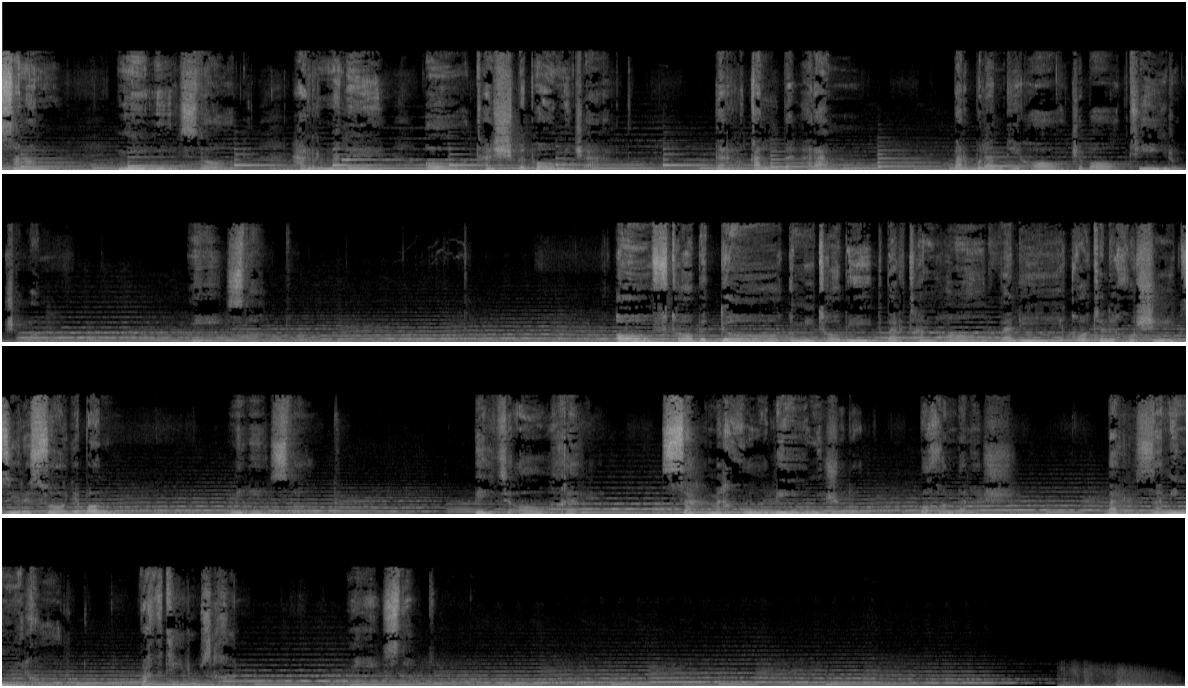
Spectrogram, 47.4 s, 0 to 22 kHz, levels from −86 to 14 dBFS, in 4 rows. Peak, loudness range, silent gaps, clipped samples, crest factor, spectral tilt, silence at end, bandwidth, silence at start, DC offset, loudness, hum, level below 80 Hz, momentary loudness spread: -6 dBFS; 11 LU; none; under 0.1%; 26 dB; -4 dB/octave; 0 s; 16 kHz; 0 s; under 0.1%; -32 LUFS; none; -58 dBFS; 13 LU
